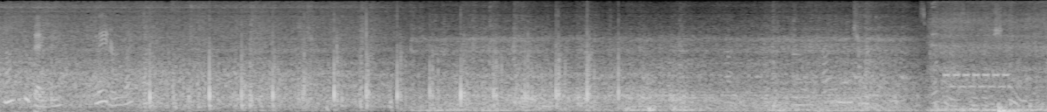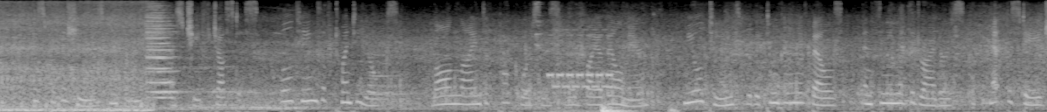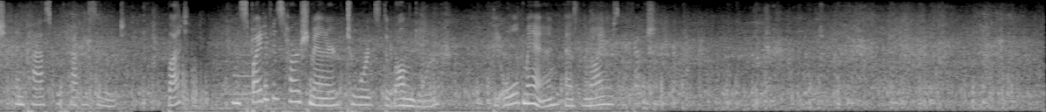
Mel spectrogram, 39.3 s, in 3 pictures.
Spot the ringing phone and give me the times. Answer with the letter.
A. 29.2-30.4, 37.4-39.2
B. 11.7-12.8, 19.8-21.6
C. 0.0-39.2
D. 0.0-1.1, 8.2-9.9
B.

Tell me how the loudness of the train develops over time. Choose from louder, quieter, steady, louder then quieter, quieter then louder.
quieter.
